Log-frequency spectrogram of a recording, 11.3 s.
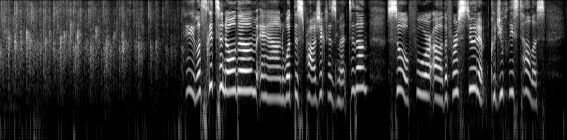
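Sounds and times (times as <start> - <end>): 
crowd applauding: 0.0 - 3.7
speech: 3.7 - 11.1.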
